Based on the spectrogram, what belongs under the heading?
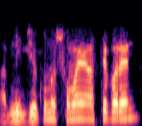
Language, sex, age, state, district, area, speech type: Bengali, male, 45-60, West Bengal, North 24 Parganas, urban, conversation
